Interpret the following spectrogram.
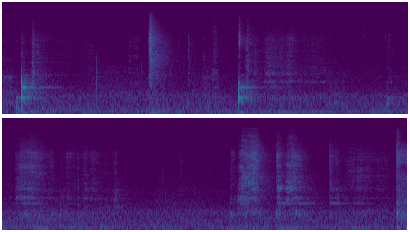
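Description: Brownie batter being spooned out of a stainless steel mixer bowl into a baking tin: faint scraping and a few light clicks of the utensil against the bowl.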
